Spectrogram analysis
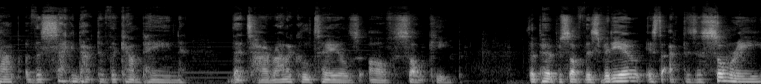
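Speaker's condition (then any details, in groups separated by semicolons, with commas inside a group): No condition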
